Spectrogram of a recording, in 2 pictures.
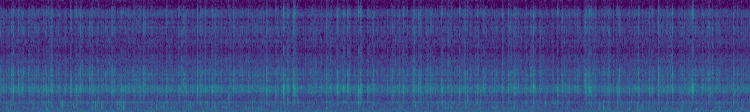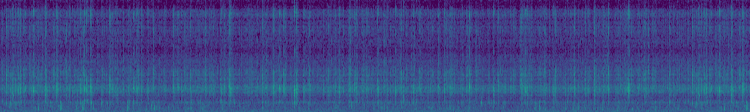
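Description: Underwater ambience picked up by a camera resting on the seabed: a steady crackle of many small clicks, with a faint steady tone underneath.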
